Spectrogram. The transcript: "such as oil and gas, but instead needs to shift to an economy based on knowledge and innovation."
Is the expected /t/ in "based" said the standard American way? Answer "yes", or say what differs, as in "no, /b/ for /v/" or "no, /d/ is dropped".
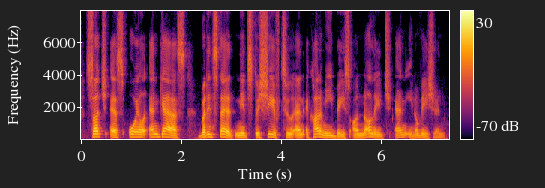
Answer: yes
